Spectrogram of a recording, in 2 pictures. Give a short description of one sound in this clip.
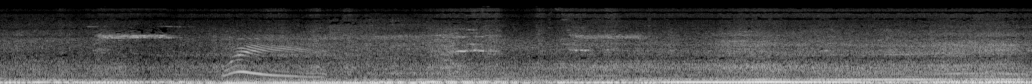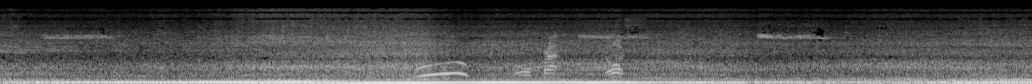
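Trucks roll slowly past with revving engines.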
